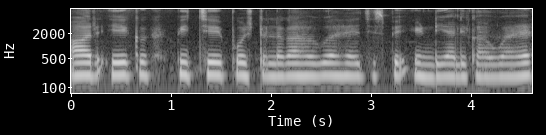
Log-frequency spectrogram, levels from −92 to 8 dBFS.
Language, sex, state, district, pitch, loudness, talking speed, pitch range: Hindi, female, Uttar Pradesh, Jalaun, 195 Hz, -18 LUFS, 155 wpm, 190-205 Hz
